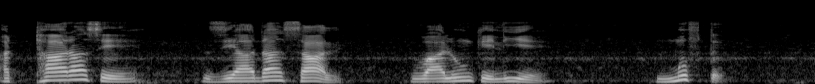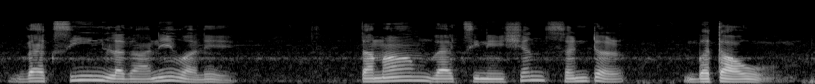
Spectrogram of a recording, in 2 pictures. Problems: none marked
